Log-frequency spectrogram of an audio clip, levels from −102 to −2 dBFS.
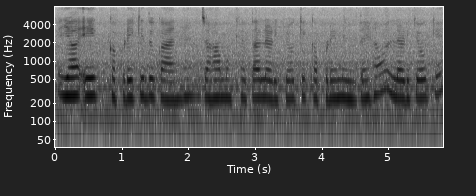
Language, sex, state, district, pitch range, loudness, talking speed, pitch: Hindi, female, Chhattisgarh, Raipur, 240-260 Hz, -18 LUFS, 155 wpm, 245 Hz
